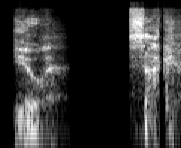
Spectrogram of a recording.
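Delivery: rough, creaky, raspy, blunt put-down tone. Retelling how a character replied, imitating Stevie's voice. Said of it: "Stevie just replies by going".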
